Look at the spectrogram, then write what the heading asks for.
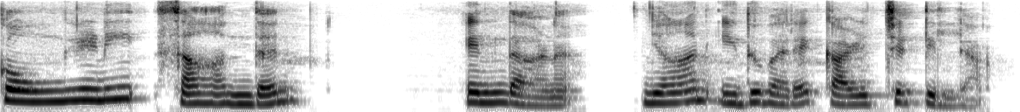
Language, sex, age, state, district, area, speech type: Malayalam, female, 18-30, Kerala, Thiruvananthapuram, urban, read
